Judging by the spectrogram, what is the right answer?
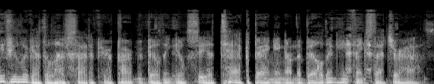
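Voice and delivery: very low pilot-on-the-intercom announcement voice. Joking about service calls, speaker picks up a listener's pilot remark: pilot announcement voice. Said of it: "Sounds like a pilot".

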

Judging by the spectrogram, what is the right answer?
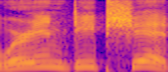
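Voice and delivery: high-pitched, slow yell.

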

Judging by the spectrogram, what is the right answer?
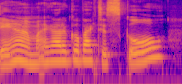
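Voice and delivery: ordinary delivery

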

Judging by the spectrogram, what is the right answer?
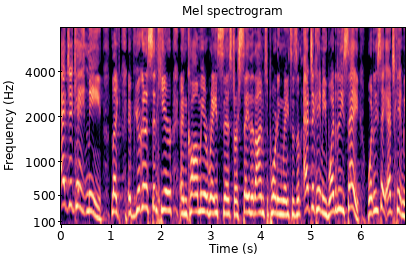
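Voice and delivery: mock near scream. Retelling how Sharon reacted while her castmate stayed calm, retelling her borderline screaming. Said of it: "Sharon is like borderline screaming".

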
